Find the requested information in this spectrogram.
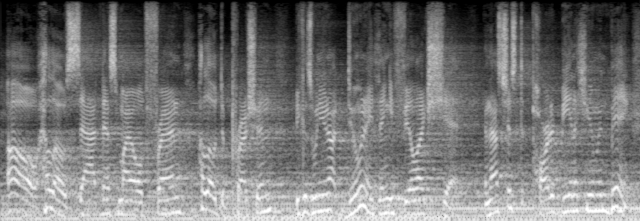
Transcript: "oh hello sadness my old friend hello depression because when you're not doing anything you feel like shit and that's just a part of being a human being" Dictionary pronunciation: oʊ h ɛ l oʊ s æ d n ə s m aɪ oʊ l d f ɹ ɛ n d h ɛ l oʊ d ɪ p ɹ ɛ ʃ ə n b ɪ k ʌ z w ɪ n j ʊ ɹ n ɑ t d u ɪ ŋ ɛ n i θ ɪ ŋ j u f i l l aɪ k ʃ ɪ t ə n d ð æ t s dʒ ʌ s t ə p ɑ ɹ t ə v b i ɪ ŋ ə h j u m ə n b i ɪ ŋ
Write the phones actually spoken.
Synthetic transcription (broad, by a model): oʊ h ɛ l oʊ s æ d n ə s m aɪ oʊ l d f ɹ ɛ n d h ɛ l oʊ d ɪ p ɹ ɛ ʃ ə n b ɪ k ʌ z w ɪ n j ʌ ɹ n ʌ t d u ɪ ŋ ɛ n i θ ɪ ŋ j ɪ f i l l aɪ k ʃ ɪ t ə n ð æ t s dʒ ʌ s t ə p ɑ ɹ t ə v b i ɪ ŋ ə h j u m ə n b i ɪ ŋ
